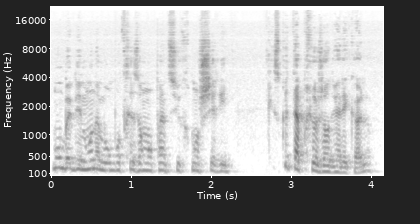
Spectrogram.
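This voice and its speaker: A man's voice: a little high, lively intonation, quick pace, gravelly, slightly rough, heavily acted. A man voicing a doting mother with a Tunisian accent, gushing endearments over her small son.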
